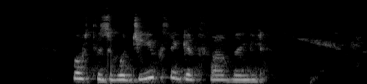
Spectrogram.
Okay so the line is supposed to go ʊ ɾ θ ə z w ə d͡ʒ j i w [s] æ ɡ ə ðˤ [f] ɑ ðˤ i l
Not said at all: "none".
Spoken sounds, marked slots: θ, f

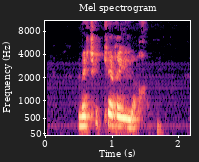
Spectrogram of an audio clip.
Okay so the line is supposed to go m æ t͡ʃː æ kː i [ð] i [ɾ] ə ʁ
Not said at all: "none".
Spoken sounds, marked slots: ʁ, l

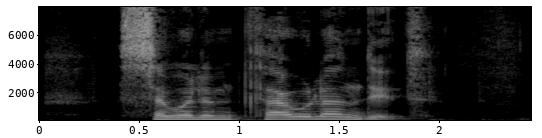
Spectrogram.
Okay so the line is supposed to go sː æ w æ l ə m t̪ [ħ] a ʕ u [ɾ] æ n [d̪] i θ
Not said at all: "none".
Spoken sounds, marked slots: θ, l, d̪

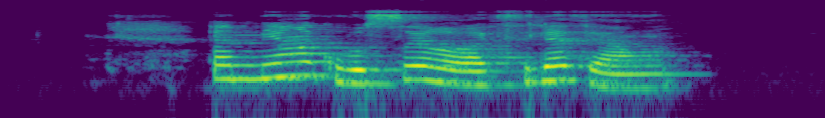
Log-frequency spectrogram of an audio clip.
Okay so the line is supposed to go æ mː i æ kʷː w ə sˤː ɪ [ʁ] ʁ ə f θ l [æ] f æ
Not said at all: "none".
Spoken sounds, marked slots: ʁ, æ

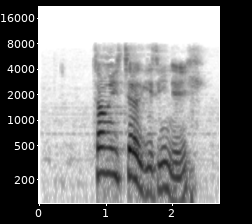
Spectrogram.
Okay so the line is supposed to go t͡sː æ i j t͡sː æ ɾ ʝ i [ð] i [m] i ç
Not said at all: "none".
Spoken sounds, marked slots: θ, n

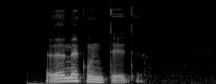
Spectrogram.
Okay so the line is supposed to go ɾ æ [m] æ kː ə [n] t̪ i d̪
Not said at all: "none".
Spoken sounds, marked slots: n, n

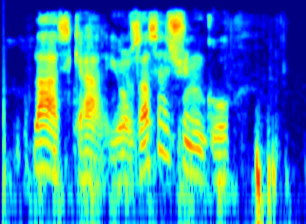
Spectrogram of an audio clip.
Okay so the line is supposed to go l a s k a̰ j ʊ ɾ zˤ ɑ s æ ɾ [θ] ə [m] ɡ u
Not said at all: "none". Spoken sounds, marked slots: ʃ, n

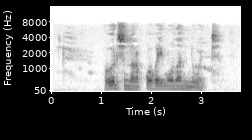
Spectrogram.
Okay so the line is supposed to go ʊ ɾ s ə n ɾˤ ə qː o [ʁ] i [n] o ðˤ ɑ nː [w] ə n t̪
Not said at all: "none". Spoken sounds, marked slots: ʁ, m, w

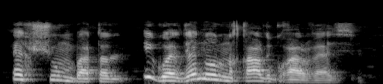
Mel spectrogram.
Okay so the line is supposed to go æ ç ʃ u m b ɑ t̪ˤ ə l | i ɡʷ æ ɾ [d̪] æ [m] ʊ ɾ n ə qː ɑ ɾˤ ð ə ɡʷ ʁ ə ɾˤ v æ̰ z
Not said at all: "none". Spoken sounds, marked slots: d̪, n

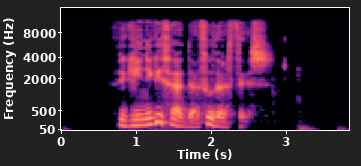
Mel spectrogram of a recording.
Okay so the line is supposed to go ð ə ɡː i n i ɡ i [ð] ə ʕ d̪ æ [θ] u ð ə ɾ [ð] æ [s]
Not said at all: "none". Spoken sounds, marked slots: θ, θ, θ, s

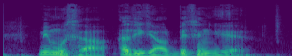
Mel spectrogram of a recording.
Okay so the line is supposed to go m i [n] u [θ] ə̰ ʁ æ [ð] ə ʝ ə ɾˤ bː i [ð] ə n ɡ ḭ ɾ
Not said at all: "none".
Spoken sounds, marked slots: m, θ, ð, θ

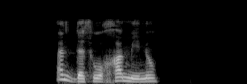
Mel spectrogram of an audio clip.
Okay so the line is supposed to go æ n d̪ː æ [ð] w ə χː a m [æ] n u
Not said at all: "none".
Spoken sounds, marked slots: θ, i

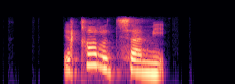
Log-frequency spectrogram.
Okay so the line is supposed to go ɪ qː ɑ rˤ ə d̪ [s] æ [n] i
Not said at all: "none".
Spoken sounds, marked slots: s, m

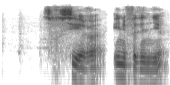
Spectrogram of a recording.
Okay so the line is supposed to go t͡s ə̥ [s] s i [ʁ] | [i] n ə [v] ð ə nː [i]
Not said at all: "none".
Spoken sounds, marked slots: χ, ʁ, i, f, i

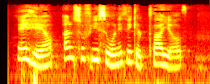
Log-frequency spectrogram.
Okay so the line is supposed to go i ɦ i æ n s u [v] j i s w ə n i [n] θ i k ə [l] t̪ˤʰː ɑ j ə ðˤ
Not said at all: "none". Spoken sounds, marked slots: f, none, l

